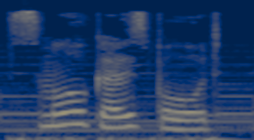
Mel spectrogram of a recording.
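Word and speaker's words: smörgåsbord: or holiday spread Smorgasbord a smorgasbord pronounced small goes board is a traditional Swedish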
